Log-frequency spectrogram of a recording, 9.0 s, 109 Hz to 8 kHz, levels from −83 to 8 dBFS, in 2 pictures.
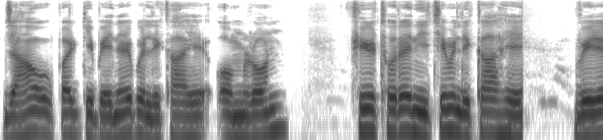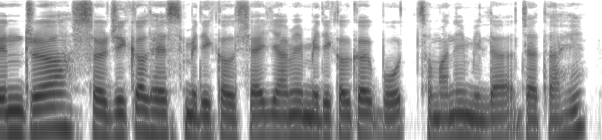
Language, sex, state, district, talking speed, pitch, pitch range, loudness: Hindi, male, Arunachal Pradesh, Longding, 185 wpm, 120 Hz, 115-130 Hz, -16 LUFS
